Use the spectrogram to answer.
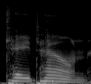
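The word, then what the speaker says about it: KTown: K Town, not clown.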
